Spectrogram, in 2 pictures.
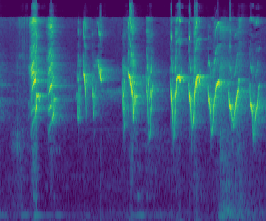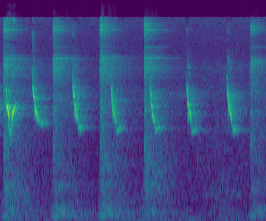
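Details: Long-tailed shrike in energetic song used as a lure to make a silent shrike sing: a fast run of varied sharp chirps and rising whistled notes, then downward-slurred notes repeated about twice a second.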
